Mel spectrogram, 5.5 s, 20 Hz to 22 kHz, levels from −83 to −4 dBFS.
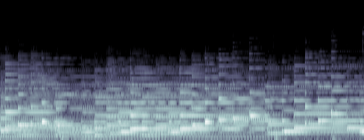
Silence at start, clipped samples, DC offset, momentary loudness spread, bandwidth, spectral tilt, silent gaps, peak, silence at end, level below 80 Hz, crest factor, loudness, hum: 0 s; under 0.1%; under 0.1%; 5 LU; 4.9 kHz; -10 dB/octave; none; -2 dBFS; 0 s; -50 dBFS; 14 dB; -17 LUFS; none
